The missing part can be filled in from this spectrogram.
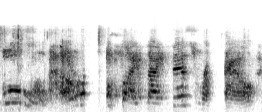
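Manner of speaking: high, slow, gleeful goblin voice; excited goblin. Acted. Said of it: "The goblin says".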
